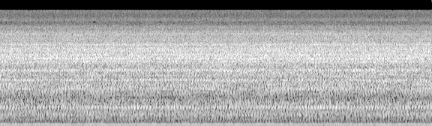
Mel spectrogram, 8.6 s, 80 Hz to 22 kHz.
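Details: 2016 Mercedes-Benz S550 W222 V8 after ignition coil and spark plug service: smooth idle holding one steady note, no stumble, tapping or rattle; normal idle.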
